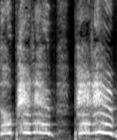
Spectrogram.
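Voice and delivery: very high-pitched, worked-up screaming. Retelling the referee jumping up and down at a match: imitating the referee screaming.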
